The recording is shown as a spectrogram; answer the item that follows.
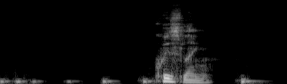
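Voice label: "quisling", Australian English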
